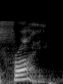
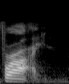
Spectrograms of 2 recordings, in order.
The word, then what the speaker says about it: Frey: Well, they said Fry. – Yeah, his last name is pronounced Fry. Yeah. But Glenn Frey from the Eagles makes that confusing for me.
